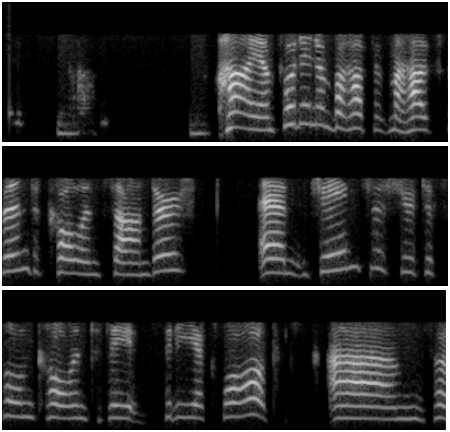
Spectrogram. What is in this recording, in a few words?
call recording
